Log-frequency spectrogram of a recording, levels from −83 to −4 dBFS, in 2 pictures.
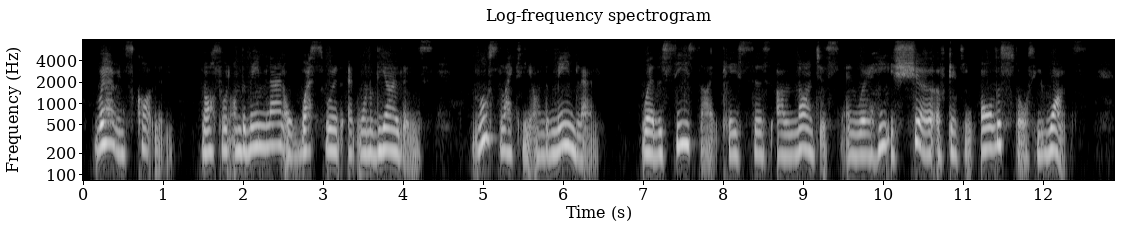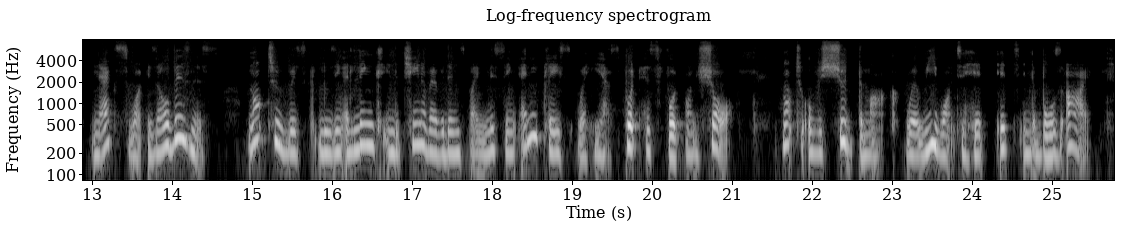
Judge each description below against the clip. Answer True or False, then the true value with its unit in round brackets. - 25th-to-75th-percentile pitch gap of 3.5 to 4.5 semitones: True (4.2 semitones)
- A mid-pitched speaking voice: False (205 Hz)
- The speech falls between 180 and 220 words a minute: True (190 wpm)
